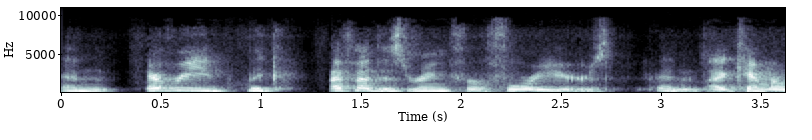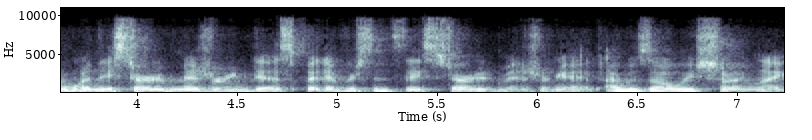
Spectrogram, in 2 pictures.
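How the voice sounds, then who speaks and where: Talking at a very fast pace with hardly any pauses, a woman with a Canadian accent uses a medium pitch, ordinary pitch variation and vocal fry. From Canada. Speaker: returning guest. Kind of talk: casual chat.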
